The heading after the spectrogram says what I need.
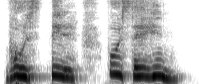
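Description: A woman's voice: a little high, moderate pace, darkish tone, lightly acted. A woman reading aloud, voicing an anxious widowed mother in an old storybook, urgent and pleading. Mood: frantic.

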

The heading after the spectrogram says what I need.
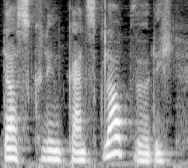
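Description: A woman voicing an impatient, sharp-minded male doctor who questions forcefully in a read-aloud story. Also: low voice, very animated, exaggerated voice. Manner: forceful, sharp, quick to anger.

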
